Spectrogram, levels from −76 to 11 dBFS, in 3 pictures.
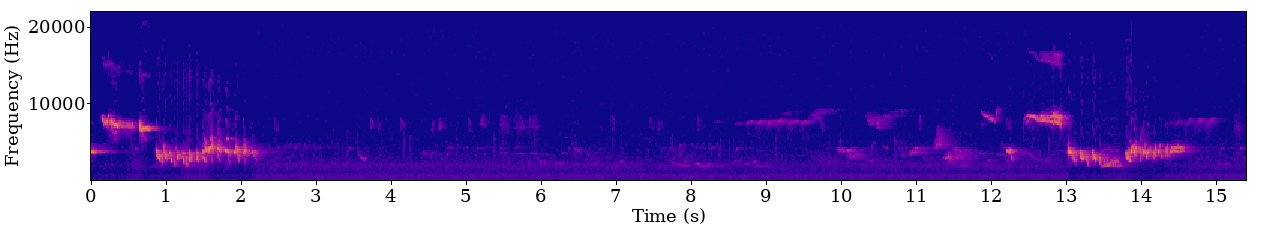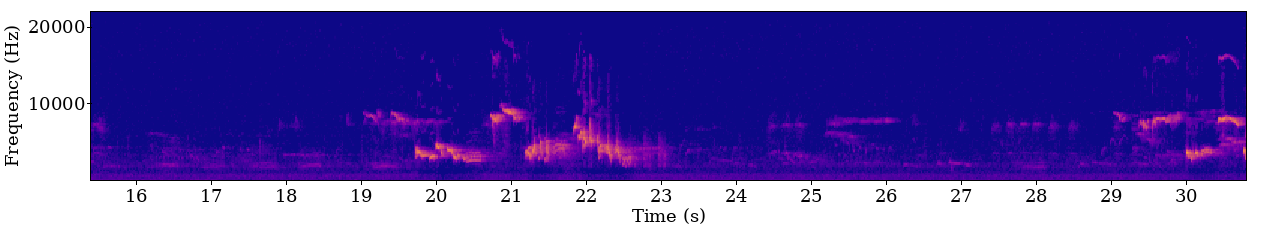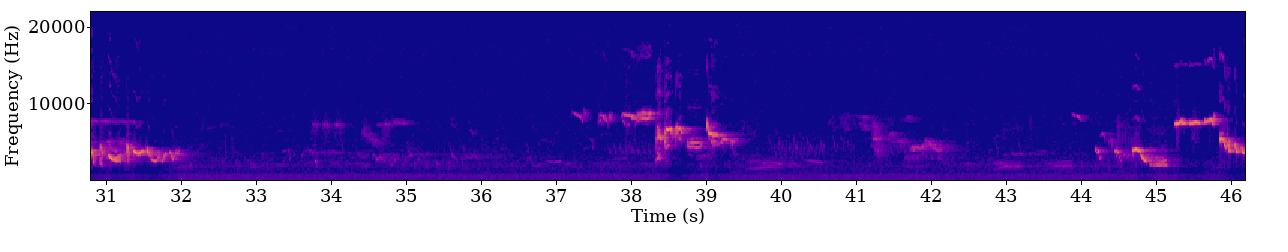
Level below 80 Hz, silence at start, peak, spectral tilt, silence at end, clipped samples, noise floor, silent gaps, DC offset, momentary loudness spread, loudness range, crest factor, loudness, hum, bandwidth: -66 dBFS; 0 s; -6 dBFS; 4.5 dB/octave; 0 s; under 0.1%; -57 dBFS; none; under 0.1%; 26 LU; 24 LU; 22 dB; -22 LUFS; none; over 20 kHz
